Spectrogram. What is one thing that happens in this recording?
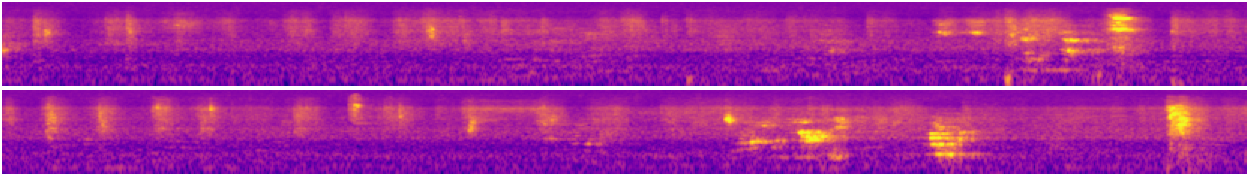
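Feet thump and shuffle on the ground.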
